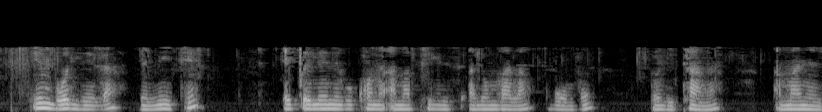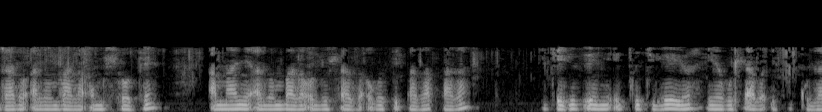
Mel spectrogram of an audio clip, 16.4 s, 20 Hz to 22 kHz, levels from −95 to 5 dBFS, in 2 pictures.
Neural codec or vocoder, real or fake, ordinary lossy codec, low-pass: none; real; AAC, 16 kbps; 7.2 kHz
